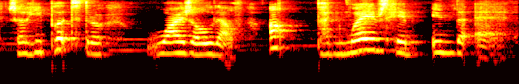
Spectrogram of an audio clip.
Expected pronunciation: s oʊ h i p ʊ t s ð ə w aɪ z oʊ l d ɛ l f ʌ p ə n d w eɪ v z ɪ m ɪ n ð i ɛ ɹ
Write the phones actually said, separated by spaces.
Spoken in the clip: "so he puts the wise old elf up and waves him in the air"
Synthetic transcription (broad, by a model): s oʊ i p ʊ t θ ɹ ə w aɪ z oʊ l d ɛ l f ʌ p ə n w eɪ v z ɪ m ɪ n ð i ɛ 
